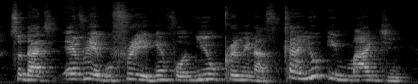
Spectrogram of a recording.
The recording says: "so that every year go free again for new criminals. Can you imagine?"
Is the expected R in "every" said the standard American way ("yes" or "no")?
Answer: yes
